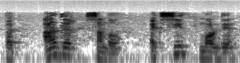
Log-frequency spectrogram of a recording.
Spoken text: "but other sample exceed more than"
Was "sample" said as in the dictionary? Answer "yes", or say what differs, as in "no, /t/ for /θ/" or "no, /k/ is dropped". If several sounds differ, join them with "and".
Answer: no, /b/ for /p/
